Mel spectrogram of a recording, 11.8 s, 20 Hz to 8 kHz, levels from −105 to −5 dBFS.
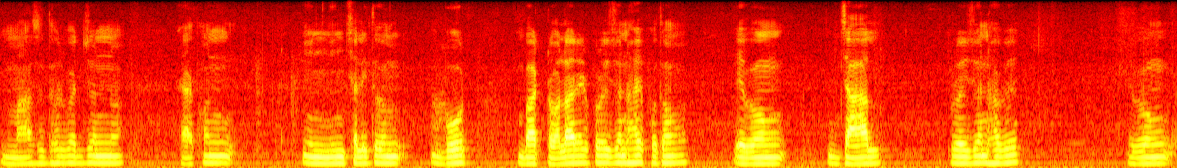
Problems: constant background noise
